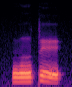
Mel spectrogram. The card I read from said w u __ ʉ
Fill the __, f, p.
p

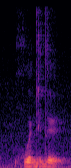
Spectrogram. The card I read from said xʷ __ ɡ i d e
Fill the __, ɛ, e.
ɛ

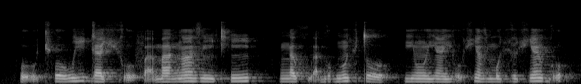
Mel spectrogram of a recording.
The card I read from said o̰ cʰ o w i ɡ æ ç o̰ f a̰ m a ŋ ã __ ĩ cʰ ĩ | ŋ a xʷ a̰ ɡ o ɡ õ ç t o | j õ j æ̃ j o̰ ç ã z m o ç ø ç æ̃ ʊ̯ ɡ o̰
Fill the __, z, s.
z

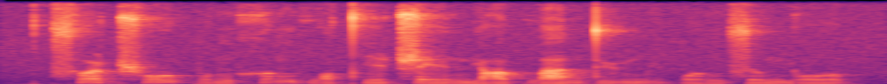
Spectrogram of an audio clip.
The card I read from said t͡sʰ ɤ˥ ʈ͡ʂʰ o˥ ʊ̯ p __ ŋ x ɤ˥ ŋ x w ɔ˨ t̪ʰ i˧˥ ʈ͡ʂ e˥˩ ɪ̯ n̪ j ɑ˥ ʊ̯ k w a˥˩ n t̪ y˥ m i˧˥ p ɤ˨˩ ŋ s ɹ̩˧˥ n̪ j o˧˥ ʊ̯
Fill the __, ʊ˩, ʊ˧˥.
ʊ˧˥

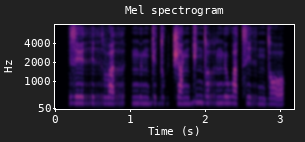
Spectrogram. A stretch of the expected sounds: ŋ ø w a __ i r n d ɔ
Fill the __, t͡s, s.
t͡s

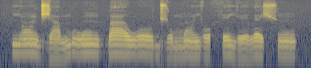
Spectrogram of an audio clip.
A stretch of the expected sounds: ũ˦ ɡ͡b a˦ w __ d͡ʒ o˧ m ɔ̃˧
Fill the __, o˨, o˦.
o˦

